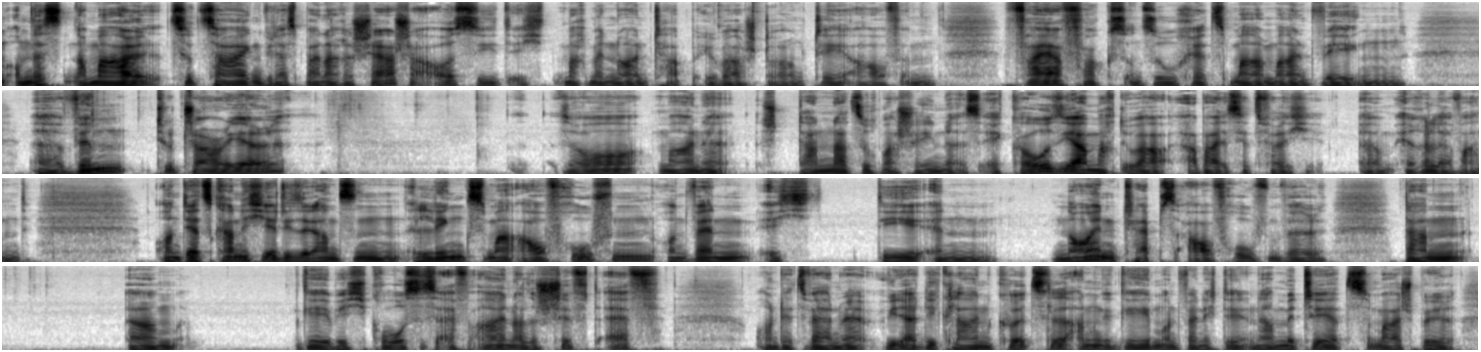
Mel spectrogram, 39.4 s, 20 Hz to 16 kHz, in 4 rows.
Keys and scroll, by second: 5.5 super+t, 10.0-11.7 typing, 12.5 Down, 13.0 Return, 33.6 shift+f.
